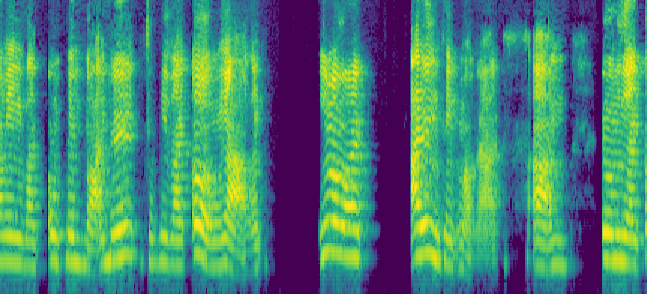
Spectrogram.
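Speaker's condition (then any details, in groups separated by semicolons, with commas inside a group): Moebius syndrome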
